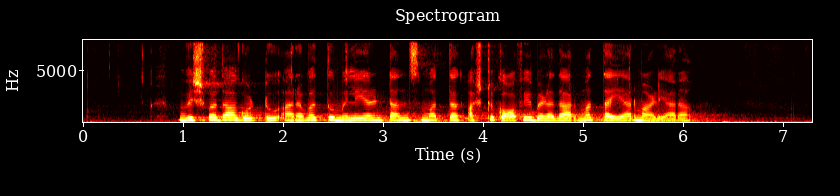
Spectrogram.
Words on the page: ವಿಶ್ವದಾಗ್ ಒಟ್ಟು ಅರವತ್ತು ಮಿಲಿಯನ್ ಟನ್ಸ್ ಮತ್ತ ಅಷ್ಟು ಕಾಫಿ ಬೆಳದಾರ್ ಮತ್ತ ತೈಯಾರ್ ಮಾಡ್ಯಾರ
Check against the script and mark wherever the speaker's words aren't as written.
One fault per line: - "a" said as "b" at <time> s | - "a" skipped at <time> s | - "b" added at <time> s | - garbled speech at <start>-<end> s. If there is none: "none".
none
